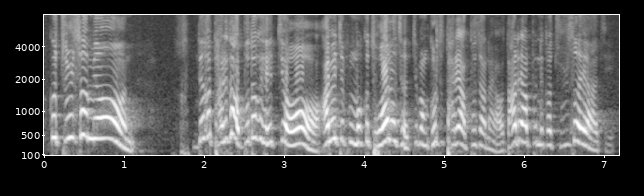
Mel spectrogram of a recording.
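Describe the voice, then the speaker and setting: A middle-aged woman, telling her business story in an animated, emphatic way and laughing often. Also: extremely high pitch, fast talker, hardly any pauses. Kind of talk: lively storytelling talk.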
